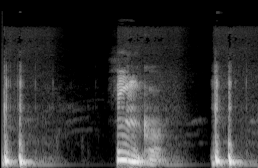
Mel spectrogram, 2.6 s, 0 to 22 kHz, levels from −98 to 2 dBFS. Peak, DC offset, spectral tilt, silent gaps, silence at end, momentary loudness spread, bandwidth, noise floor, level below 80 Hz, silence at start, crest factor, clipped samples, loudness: -2 dBFS; under 0.1%; -9 dB/octave; none; 0.15 s; 12 LU; 4.6 kHz; -69 dBFS; -52 dBFS; 0.05 s; 16 dB; under 0.1%; -17 LUFS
